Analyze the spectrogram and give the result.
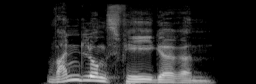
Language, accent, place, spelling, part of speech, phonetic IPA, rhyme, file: German, Germany, Berlin, wandlungsfähigerem, adjective, [ˈvandlʊŋsˌfɛːɪɡəʁəm], -andlʊŋsfɛːɪɡəʁəm, De-wandlungsfähigerem.ogg
- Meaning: strong dative masculine/neuter singular comparative degree of wandlungsfähig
